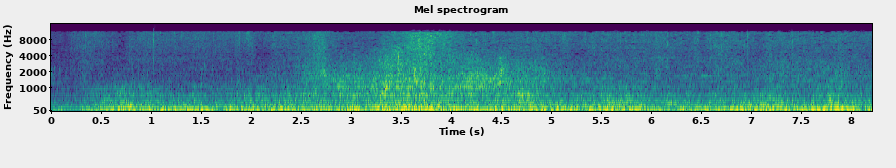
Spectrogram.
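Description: Storm in The Witcher 3: Wild Hunt, with a heavy, continuous rumble of thunder, rain and gusting wind filling the scene, loud and sustained without a break.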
